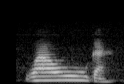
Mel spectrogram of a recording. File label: "waooga", Mooré; shoulder bag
